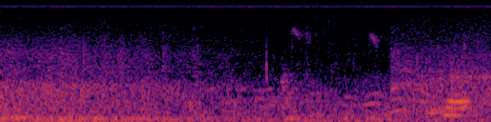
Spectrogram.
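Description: Near silence: a faint low hum fading away, with a couple of faint, short, high chirps about a second and a half in.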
